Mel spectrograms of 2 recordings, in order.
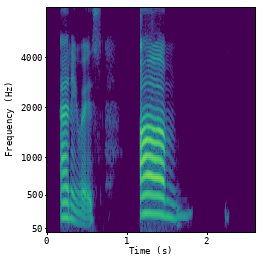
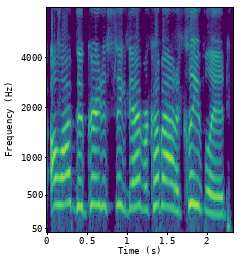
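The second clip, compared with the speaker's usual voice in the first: higher, louder cocky boast; a loud high mock brag from the hometown heel; mocking Logan Paul; 7 semitones higher, 7 dB louder than usual. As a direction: puff up and brag like a smug heel. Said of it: "Logan Paul was like".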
